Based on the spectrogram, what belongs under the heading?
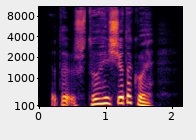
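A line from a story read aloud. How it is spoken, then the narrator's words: Frightened question. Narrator (Russian): испуганно спросил Боджинг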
